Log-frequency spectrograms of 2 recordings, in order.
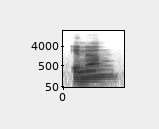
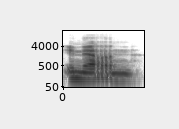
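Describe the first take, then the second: First: The R is pronounced softly. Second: The R is pronounced hard and strongly. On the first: "in German actually I would say Innern" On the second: "some crazy Germans would would uh, pronounce it like Innern"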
